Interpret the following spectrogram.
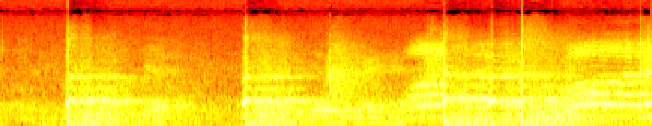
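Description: Boxing gloves striking a trainer's focus mitts: about four sharp, loud smacks, irregularly spaced and roughly a second apart.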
